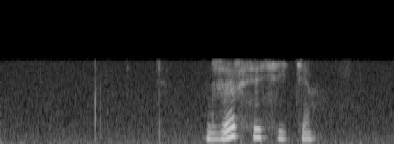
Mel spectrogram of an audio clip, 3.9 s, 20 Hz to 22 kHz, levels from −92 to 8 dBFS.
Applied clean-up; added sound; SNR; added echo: none; none; none; none.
